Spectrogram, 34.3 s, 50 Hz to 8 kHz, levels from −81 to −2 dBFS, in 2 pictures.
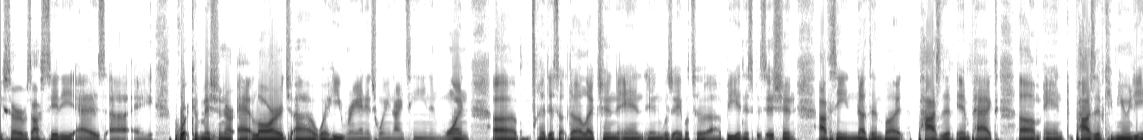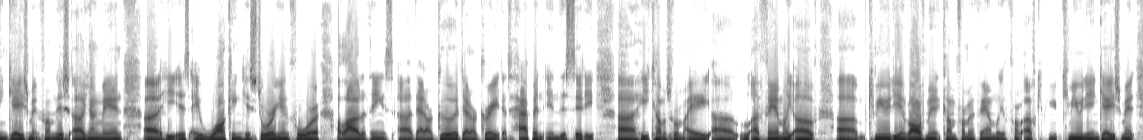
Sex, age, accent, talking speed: male, 20-39, American, 165 wpm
